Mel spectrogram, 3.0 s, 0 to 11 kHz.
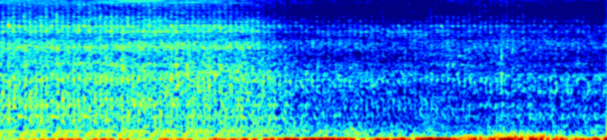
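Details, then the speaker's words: BMW E61 530xd M57 diesel, about 400,000 km, cold start after one injector replaced, oil and coolant checked: steady low even clatter, no knocks or misses; normal cold idle. "The engine runs pretty smooth for cold start. And when it gets hotter, it runs even smoother and quieter."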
